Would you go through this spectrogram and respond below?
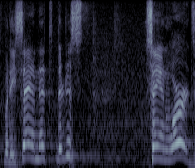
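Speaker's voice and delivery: normal talking voice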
